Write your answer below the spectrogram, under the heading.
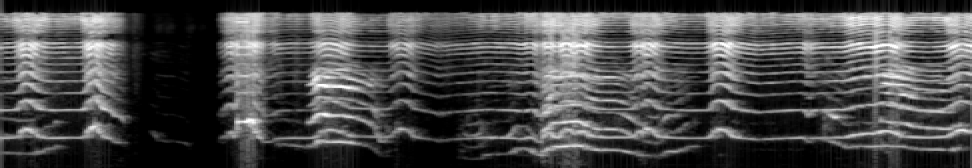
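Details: A singing dog gives wavering, whining howls that bend up and down, starting after a brief pause and continuing in connected, crying phrases.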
